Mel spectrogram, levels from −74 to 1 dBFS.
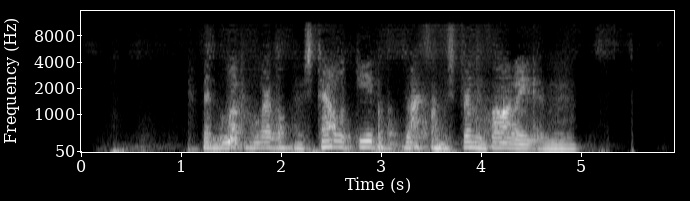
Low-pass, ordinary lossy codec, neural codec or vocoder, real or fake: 14.4 kHz; MP3, 48 kbps; codec, 44.1 kHz, 0.9 kbps, DAC; fake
